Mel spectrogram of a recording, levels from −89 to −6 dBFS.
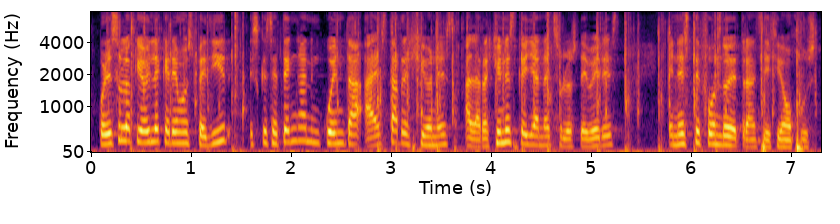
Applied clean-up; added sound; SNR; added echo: none; Computer keyboard; 14 dB; none.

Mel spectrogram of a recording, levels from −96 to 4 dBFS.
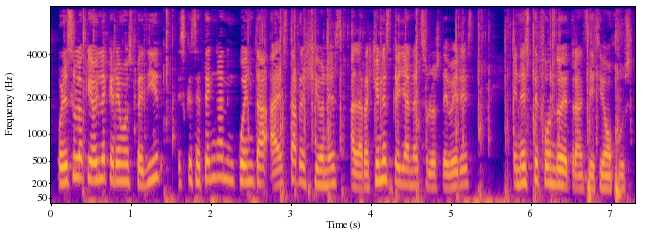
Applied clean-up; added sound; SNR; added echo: classical method log-MMSE.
